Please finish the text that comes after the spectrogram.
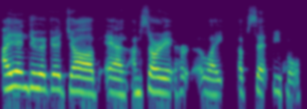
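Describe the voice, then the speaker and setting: A woman's voice: mid-range voice, moderate pace. A woman co-hosting a fan fiction read-aloud, breaking off into baffled, informal asides. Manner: incredulous, informal, interjecting asides.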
